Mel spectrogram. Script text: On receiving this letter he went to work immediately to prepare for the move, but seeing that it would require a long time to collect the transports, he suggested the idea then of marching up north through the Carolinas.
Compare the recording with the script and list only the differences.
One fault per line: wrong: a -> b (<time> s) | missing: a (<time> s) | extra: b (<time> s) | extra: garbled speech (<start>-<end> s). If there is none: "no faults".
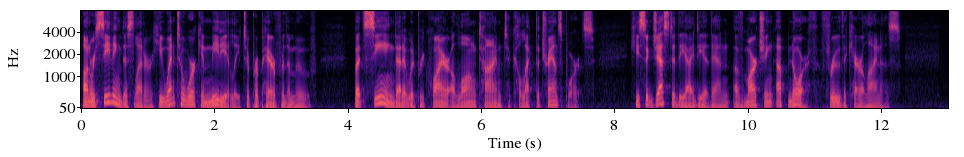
no faults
